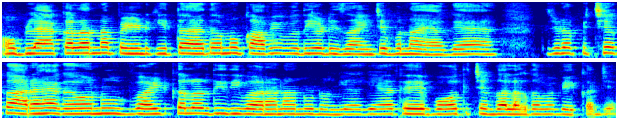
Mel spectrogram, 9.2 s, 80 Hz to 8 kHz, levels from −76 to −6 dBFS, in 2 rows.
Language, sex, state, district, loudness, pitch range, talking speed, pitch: Punjabi, female, Punjab, Fazilka, -15 LUFS, 230-250 Hz, 240 wpm, 240 Hz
